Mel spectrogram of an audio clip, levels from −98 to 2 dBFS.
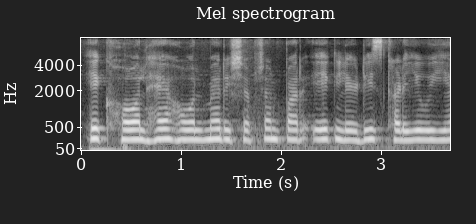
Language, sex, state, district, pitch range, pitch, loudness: Hindi, female, Chandigarh, Chandigarh, 210-225 Hz, 220 Hz, -15 LUFS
